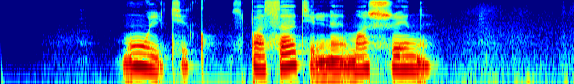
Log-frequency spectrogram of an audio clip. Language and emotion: Russian, sad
